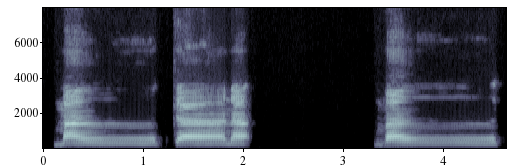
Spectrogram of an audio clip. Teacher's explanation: nasalizamos dos tiempos sin tocar lengua paladar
